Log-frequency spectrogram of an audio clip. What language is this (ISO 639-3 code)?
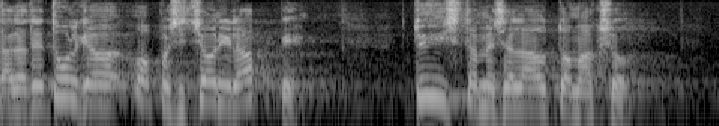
est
